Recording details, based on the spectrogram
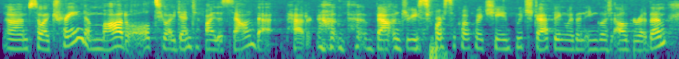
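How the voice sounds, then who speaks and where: Woman presenter, mid-pitched, explains research informally with lots of "um" and "right?", a few self-deprecating laughs. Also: steady tone, brisk, slight background noise, poor audio. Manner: chatty, frequent "um" and tag "right?". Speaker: graduate student presenter. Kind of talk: academic presentation.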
